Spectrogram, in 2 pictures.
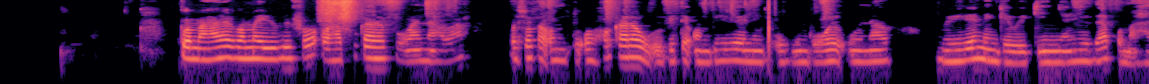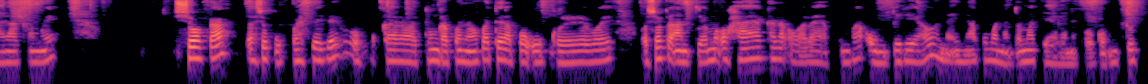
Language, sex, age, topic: Oshiwambo, female, 25-35, finance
